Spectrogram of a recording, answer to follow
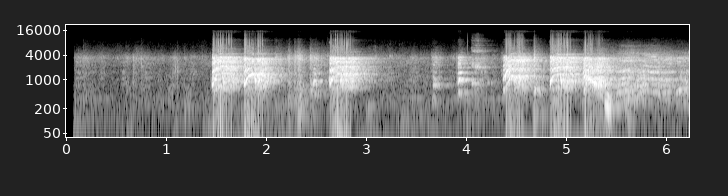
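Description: English Cocker Spaniel barking excitedly at balloons: a string of sharp barks starting about a second and a half in. Five are loud, with a couple of softer ones in between.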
